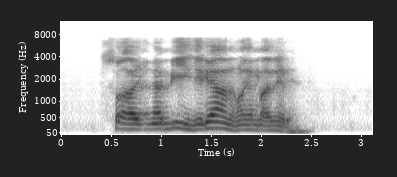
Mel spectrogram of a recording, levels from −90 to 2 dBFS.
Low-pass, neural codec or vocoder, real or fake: 7.2 kHz; codec, 16 kHz, 1 kbps, FreqCodec, larger model; fake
